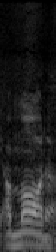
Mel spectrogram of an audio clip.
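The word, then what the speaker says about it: Amauta: a ma amalda amalda a-m-a-u-t-a amalda i think that's how it's pronounced too a mou it's not a malta it would be a malta because it's a you i'm guessing i mean you know i could be terribly wrong on the name but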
